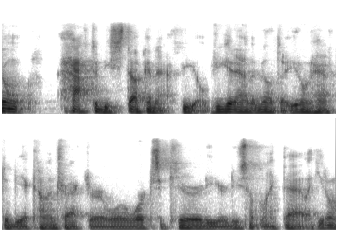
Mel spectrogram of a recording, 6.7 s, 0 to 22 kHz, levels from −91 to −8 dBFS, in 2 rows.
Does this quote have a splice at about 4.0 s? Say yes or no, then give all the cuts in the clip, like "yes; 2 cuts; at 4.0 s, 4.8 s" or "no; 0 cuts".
no; 1 cut; at 2.0 s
